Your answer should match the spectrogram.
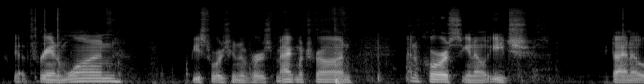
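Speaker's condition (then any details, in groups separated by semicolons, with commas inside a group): No condition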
